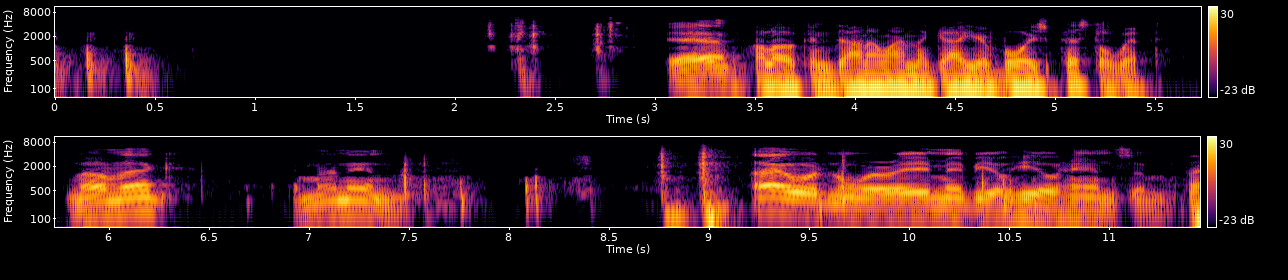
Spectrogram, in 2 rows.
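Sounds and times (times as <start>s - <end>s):
firm knocks on a wooden office door: 0.0s - 0.6s
speech: 3.1s - 7.6s, 9.2s - 11.4s.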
